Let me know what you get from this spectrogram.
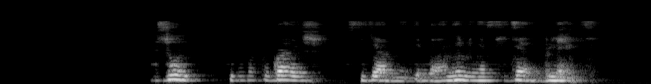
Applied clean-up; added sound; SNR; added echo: neural mask model DeepFilterNet 3.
